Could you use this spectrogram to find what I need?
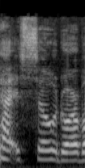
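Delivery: ordinary talk, nothing marked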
